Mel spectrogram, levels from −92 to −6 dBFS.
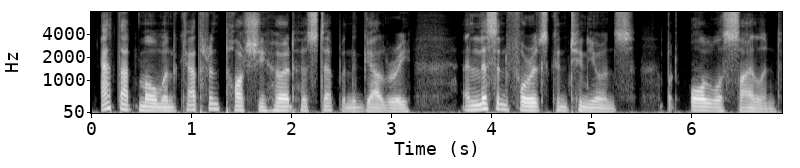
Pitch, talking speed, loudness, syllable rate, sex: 110 Hz, 180 wpm, -21 LUFS, 5.7 syllables/s, male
